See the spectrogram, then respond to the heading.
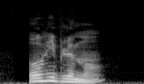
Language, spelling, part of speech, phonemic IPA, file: French, horriblement, adverb, /ɔ.ʁi.blə.mɑ̃/, Fr-horriblement.ogg
- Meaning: horribly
